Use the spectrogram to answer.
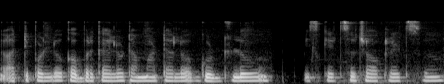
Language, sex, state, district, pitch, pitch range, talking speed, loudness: Telugu, female, Andhra Pradesh, Visakhapatnam, 165 Hz, 165-175 Hz, 110 wpm, -16 LUFS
